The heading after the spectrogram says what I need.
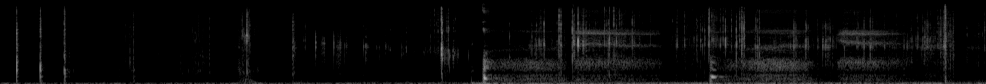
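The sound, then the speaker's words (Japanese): Shell being peeled from a boiled egg: many small, faint crackling clicks and crunches, becoming a denser rustling, crinkling texture in the second half. “ゆで卵作りましたから、ほら、殻を剥いて。”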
